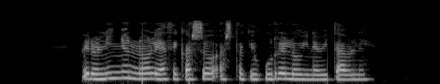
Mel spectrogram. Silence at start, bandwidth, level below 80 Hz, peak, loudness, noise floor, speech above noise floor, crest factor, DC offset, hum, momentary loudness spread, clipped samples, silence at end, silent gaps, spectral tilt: 0.8 s; 8.2 kHz; -64 dBFS; -10 dBFS; -26 LUFS; -81 dBFS; 55 dB; 18 dB; under 0.1%; none; 5 LU; under 0.1%; 0.7 s; none; -3.5 dB/octave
